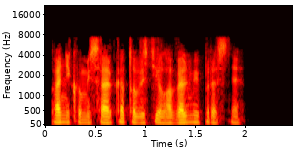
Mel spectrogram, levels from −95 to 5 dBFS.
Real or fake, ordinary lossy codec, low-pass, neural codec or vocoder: real; AAC, 48 kbps; 7.2 kHz; none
